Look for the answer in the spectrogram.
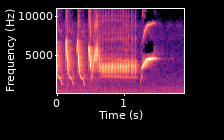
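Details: Canary singing: three quick descending chirps, then a fast, even buzzing trill, ending on a clear, high, rising whistle; no background noise.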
